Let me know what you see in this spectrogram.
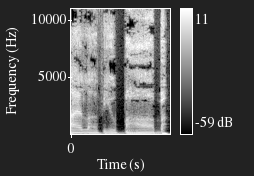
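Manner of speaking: low, slow dog voice. Introducing the daughter's dog, the speaker does Dave the dog's voice. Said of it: "Dave has a voice like this".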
